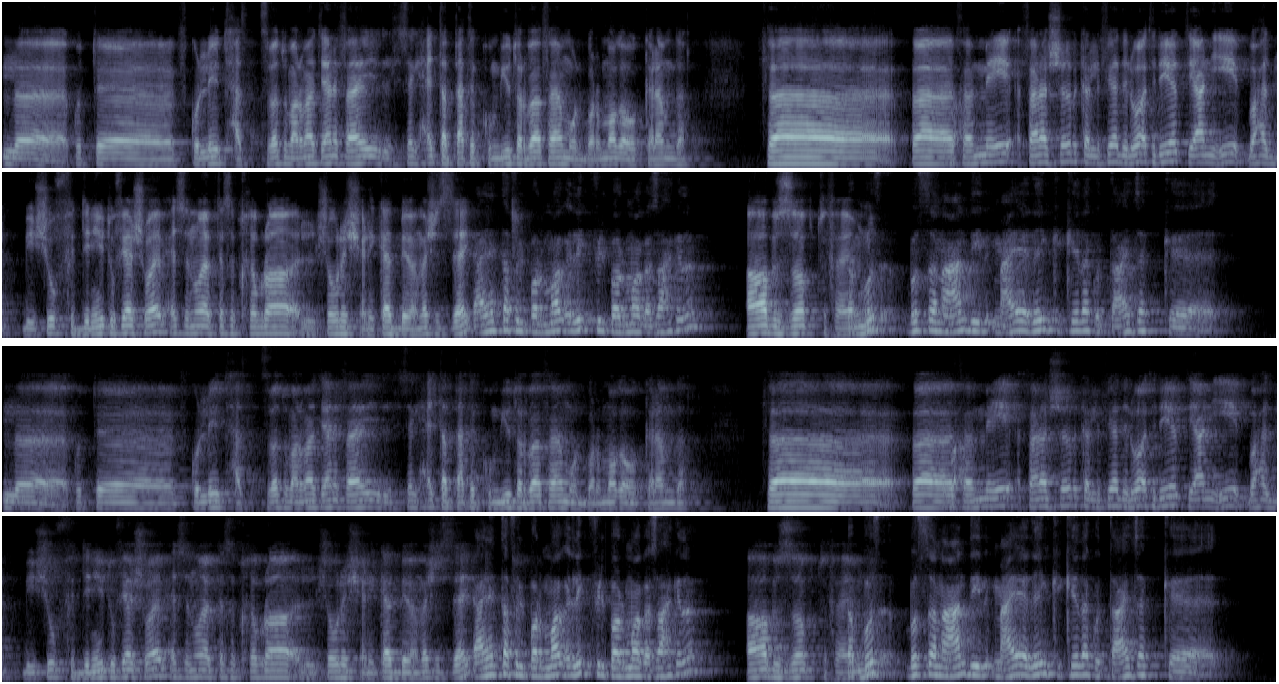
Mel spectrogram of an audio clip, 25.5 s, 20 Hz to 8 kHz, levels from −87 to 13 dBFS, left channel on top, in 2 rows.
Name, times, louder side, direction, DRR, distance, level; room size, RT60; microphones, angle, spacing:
voice 1, 0.0-6.9 7.6-17.4 20.2-21.5, left 3 dB, 65° left, 10 dB, 0.9 m, -28 dB
voice 2, 17.5-19.7 21.2-24.9, right 2 dB, 60° right, 6 dB, 1.4 m, -30 dB
20.5 x 10.5 x 3.0 m, 0.67 s
head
